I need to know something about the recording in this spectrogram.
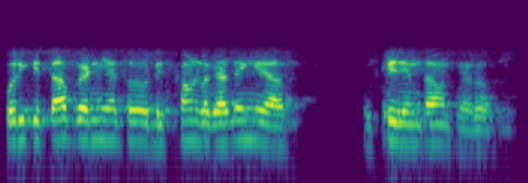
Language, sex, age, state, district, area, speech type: Hindi, male, 18-30, Rajasthan, Jodhpur, urban, conversation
